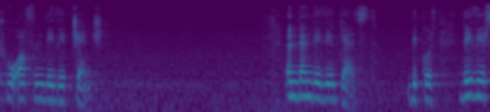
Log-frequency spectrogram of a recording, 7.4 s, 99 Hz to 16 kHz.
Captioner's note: pauses for 3 seconds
